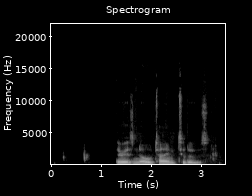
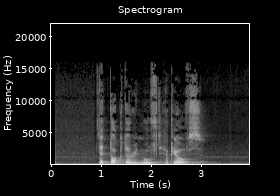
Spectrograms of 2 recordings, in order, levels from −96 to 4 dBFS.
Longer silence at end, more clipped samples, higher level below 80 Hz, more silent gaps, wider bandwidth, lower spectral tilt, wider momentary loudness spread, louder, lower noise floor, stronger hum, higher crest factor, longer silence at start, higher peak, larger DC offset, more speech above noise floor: about the same, 0.4 s vs 0.3 s; neither; second, -80 dBFS vs -50 dBFS; neither; second, 12 kHz vs 16 kHz; about the same, -6 dB/octave vs -5.5 dB/octave; first, 22 LU vs 8 LU; second, -39 LUFS vs -24 LUFS; first, under -90 dBFS vs -51 dBFS; neither; about the same, 18 dB vs 18 dB; first, 0.65 s vs 0.1 s; second, -22 dBFS vs -8 dBFS; neither; first, over 52 dB vs 28 dB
